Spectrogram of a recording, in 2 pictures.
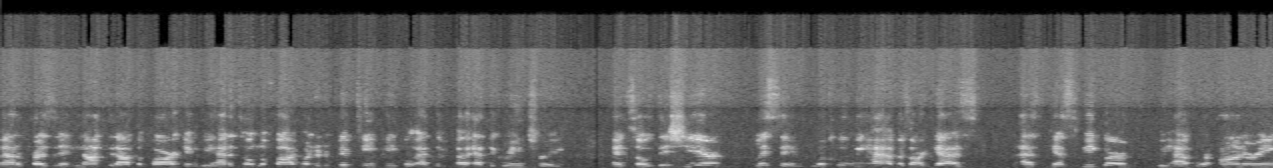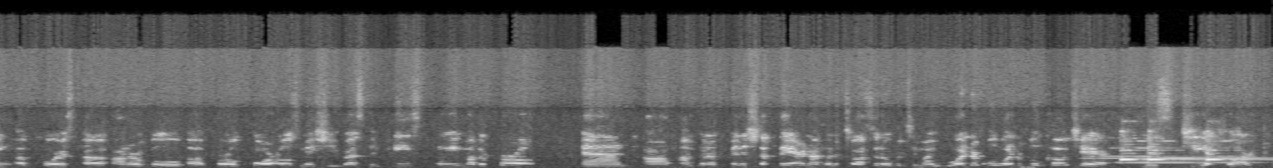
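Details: Adult woman speaking; Normal speech.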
